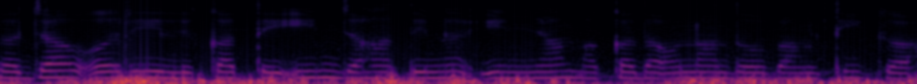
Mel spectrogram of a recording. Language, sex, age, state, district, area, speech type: Santali, female, 18-30, Jharkhand, Seraikela Kharsawan, rural, read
